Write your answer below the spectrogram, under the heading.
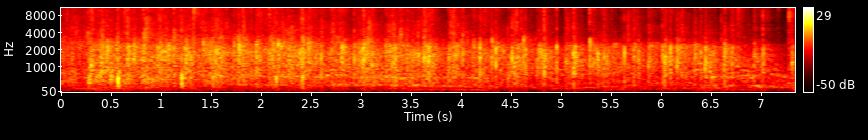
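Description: A crowd applauds steadily for several seconds, a dense, even patter of many hands clapping at a constant loud level, with a few sharper claps standing out near the end.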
